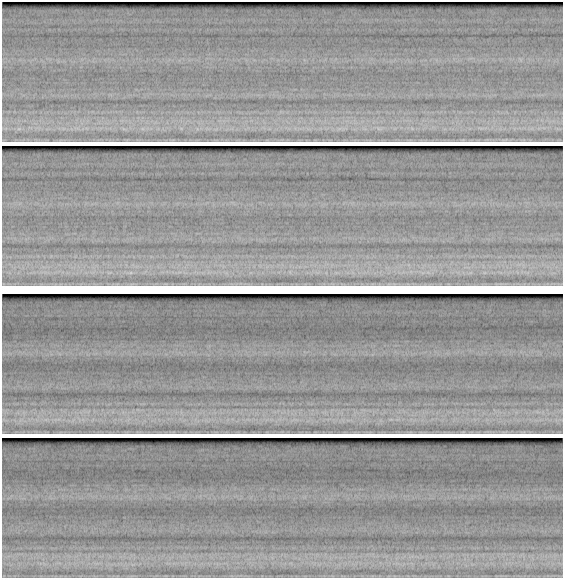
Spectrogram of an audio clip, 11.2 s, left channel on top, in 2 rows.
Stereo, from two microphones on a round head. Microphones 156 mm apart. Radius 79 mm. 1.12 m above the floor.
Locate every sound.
0.0 s running water: 10° left (ahead or behind), 0.9 m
